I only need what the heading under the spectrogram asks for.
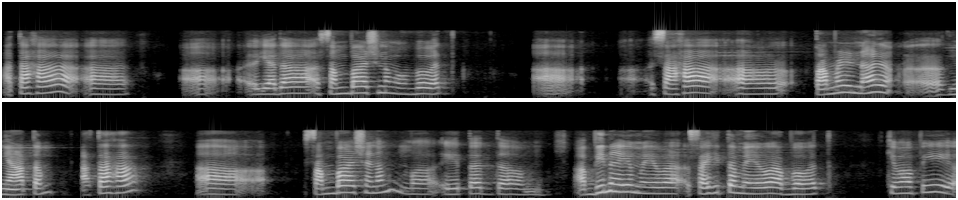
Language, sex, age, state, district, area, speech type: Sanskrit, female, 45-60, Tamil Nadu, Thanjavur, urban, spontaneous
